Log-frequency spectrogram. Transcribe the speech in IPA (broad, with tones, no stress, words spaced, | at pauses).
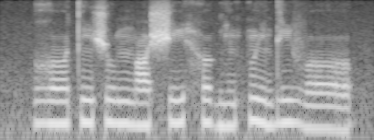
ɣoː˨tĩ˨ʃu˨ ŋɔ˨ ʃi˨˦hʊ˦˨ɡĩ˨kʷĩ˦˨ di˦voː˨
